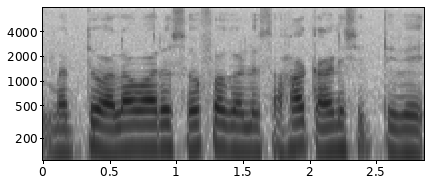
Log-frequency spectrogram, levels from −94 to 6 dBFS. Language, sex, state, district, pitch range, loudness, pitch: Kannada, male, Karnataka, Bangalore, 135-150 Hz, -15 LUFS, 140 Hz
